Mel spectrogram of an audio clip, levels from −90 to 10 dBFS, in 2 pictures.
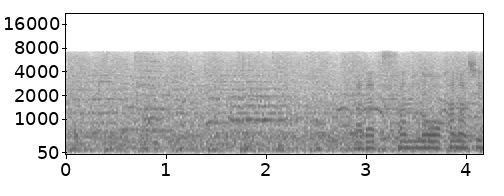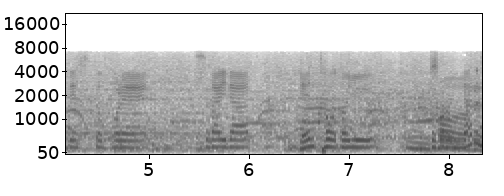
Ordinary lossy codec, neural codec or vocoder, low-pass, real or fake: none; none; 7.2 kHz; real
